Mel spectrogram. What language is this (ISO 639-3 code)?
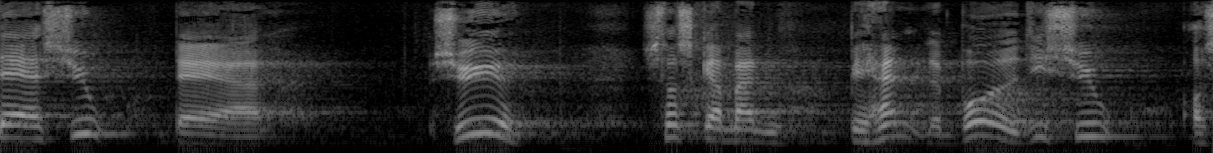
dan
